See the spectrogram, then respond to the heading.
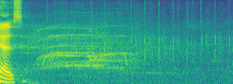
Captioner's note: cheers and applause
